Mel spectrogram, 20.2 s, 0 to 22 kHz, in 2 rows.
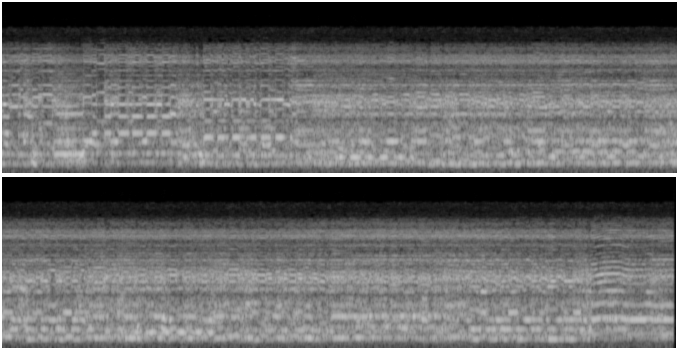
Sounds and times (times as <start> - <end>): Bass guitar: 0.0 - 20.2.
